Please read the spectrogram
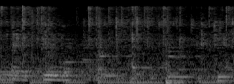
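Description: Whole spices sizzling and crackling in hot fat in a steel frying pan, the tempering (tadka) for dal, with background music playing over it.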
